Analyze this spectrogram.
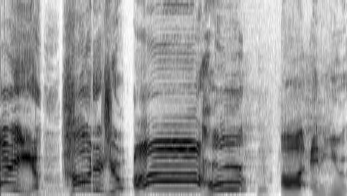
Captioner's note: groaning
